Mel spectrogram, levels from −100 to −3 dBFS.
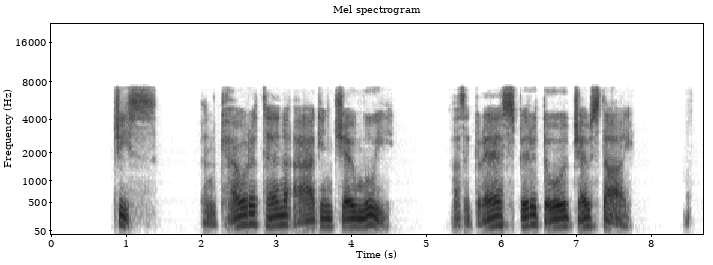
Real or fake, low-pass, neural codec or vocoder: fake; 7.2 kHz; codec, 16 kHz, 8 kbps, FreqCodec, smaller model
